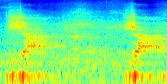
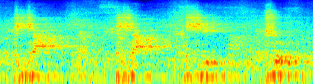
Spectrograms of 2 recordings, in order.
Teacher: Tengah lidah tempelkan ke langit-langit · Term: huruf shin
